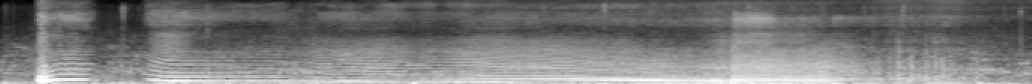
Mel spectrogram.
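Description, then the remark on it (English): A long, drawn-out fart sound, buzzy, tonal and steady, sagging slowly in pitch for several seconds before a short rising squeak near the end; no talking over it. “Oh, you farted right in my fucking mouth.”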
